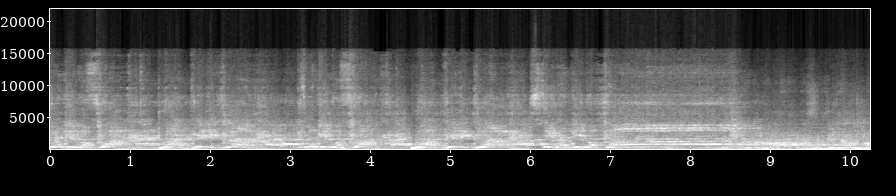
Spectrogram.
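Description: Live hip-hop concert: a rapper's voice over a DJ-played beat, with a crowd shouting and cheering along. About seven seconds in a long note is held, and heavy bass comes in near the end.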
